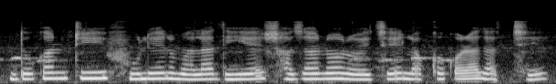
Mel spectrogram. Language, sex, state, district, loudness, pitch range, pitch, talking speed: Bengali, female, West Bengal, Cooch Behar, -11 LUFS, 240-265 Hz, 250 Hz, 95 wpm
